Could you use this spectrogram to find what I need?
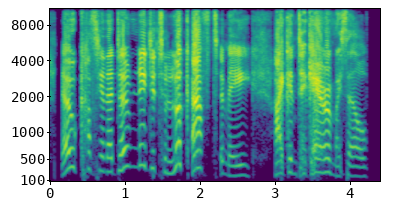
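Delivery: put-on, very loud, furious, angry scolding. Imitating how a companion would scold: Fenn's cold angry scolding. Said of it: "she probably would scold me".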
